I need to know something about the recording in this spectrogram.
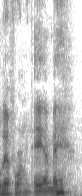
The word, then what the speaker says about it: Ama: spell that for me ama i've been messing up ama this whole time like llama i'm a llama yeah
